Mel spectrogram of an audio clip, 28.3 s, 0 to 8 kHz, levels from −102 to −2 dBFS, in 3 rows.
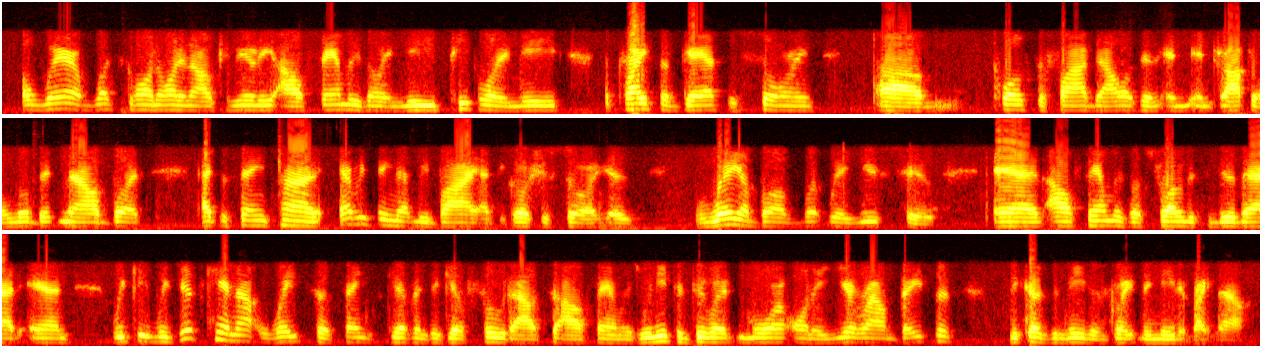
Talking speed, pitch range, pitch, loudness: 210 wpm, 115-140 Hz, 120 Hz, -22 LUFS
